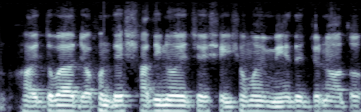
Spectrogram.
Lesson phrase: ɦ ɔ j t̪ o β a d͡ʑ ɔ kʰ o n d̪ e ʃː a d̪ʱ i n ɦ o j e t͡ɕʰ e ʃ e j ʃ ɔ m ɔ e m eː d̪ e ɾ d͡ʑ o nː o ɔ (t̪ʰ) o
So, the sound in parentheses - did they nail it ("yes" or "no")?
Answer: no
